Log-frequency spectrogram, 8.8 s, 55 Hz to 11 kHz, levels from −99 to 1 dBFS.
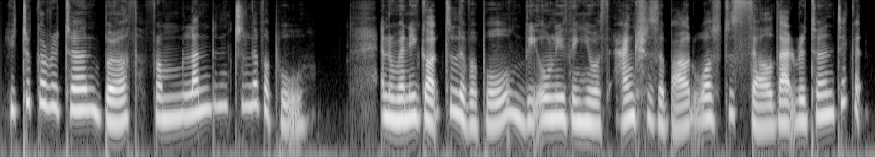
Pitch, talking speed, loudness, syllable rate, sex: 215 Hz, 190 wpm, -18 LUFS, 5.2 syllables/s, female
